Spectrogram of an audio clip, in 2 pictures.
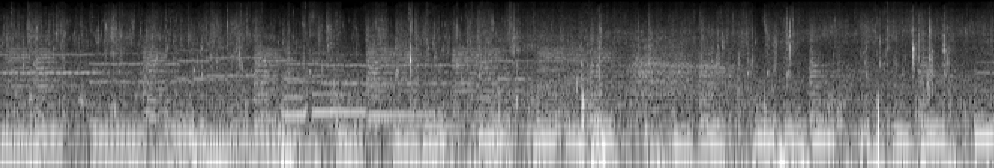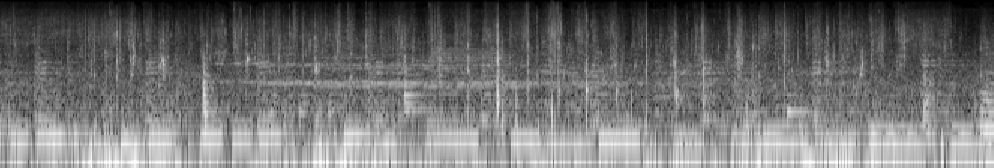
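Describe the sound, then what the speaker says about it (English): Tap water runs steadily into a kitchen sink during handwashing while cooking, a continuous splashing trickle with occasional clinks, moderately quiet, no talk. "We're going to wash our hands because we don't want nasty shit everywhere."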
